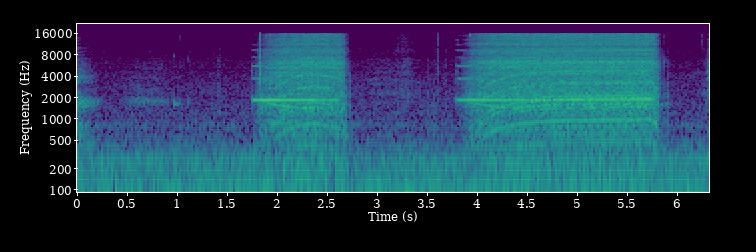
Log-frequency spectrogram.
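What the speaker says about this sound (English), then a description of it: "We're just gonna start using the drill." A power drill whines in two bursts into a broken bolt on a Kawasaki FX751V engine, a short one then a longer one, rising in pitch as it bites, with quiet pauses between.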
